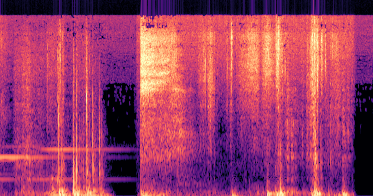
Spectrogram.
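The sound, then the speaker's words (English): A heavy wooden coffin lid thunks shut with several hollow knocks, then after a brief pause it scrapes and settles with a few more dull thuds. “You can put the lid on.”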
